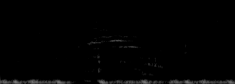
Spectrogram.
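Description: A cat meowing once, a short call that rises and falls in pitch, about a second in.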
